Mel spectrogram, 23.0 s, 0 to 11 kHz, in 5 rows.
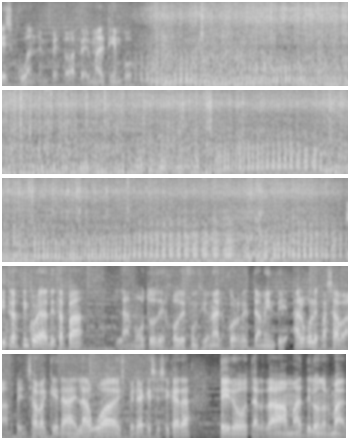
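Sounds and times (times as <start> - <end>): motorcycle engine revving: 1.5 - 14.1.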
